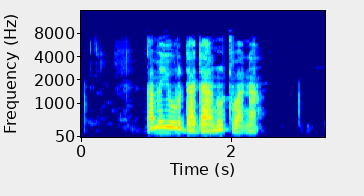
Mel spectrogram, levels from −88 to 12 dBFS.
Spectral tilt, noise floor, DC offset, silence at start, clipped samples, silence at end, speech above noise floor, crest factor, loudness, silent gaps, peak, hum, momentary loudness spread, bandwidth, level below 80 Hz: -4 dB/octave; -65 dBFS; under 0.1%; 0.9 s; under 0.1%; 0.9 s; 43 dB; 22 dB; -23 LUFS; none; -4 dBFS; none; 12 LU; 7.8 kHz; -76 dBFS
